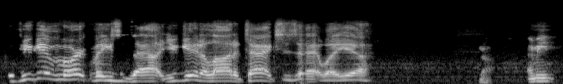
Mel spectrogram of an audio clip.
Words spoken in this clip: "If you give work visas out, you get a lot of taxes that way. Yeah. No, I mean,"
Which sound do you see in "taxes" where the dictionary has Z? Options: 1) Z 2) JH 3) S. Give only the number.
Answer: 1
